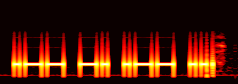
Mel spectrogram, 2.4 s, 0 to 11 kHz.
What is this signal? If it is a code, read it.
Morse code, heard as a keyed tone, about 22 wpm, 790 Hz. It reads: WNWI
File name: 310- .0-call 5362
